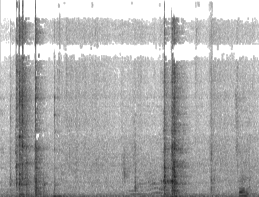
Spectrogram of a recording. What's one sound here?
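Ceramic plates clink and clatter against each other.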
